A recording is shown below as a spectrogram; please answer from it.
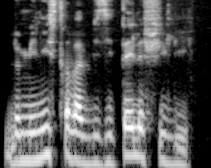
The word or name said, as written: le ministre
